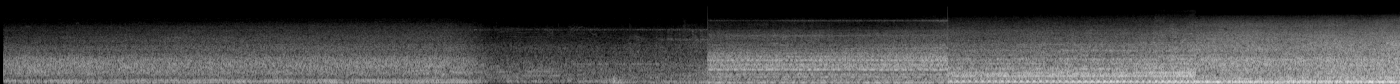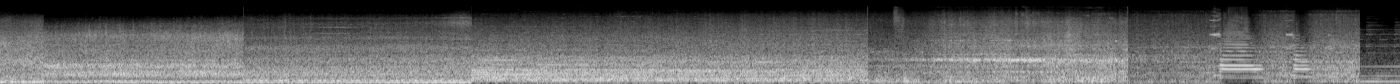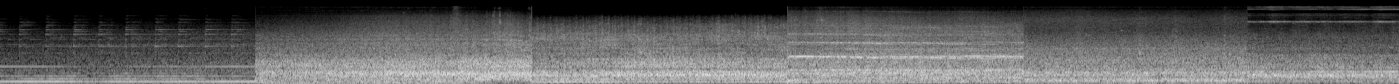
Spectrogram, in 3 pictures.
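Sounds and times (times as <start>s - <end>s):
diesel locomotive engines running: 0.0s - 41.9s
train horn: 26.1s - 27.4s, 35.9s - 38.3s.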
